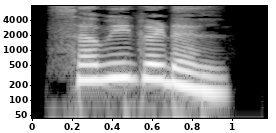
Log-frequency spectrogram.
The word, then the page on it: ಸವಿಗಡಲು: kannada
